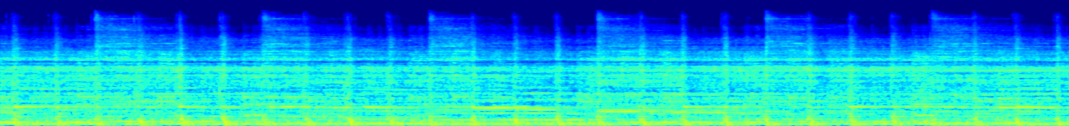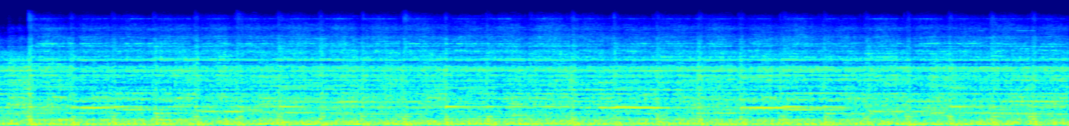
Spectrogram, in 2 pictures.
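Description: Live indie-folk rock band playing: acoustic and electric guitars, drums and keyboards in a steady, full-band passage, heard from among the audience in a concert hall.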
